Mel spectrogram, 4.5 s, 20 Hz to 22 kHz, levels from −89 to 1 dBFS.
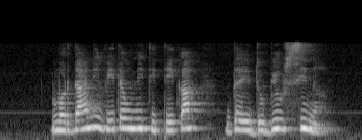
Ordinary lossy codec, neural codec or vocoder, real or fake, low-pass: none; none; real; 7.2 kHz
